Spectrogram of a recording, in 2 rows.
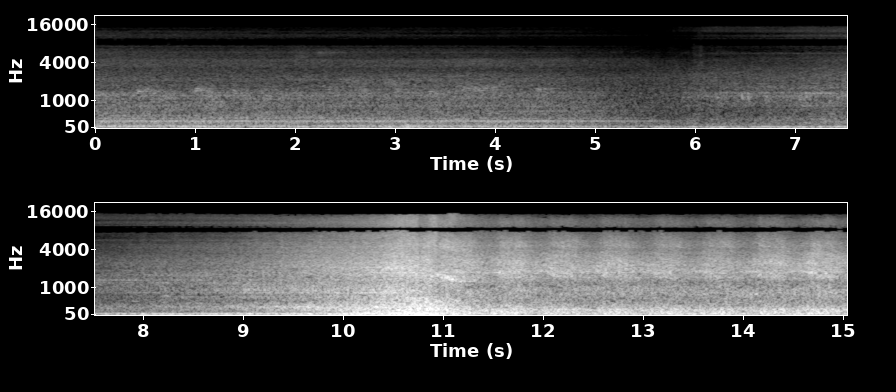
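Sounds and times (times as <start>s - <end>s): high-speed train passing: 0.0s - 15.0s.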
